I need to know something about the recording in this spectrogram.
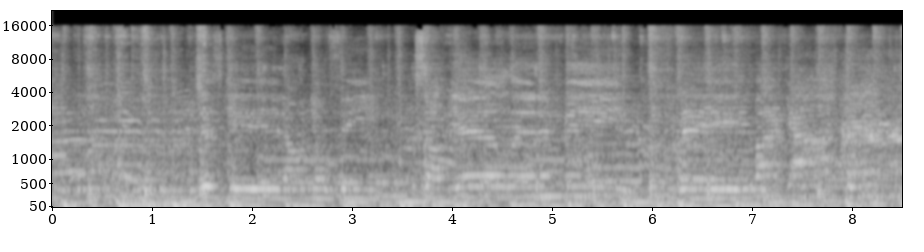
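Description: Live country-bluegrass band playing loudly through a club PA: acoustic guitar, mandolin, banjo, upright bass and drums over a steady beat.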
